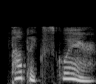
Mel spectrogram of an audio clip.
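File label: "public square", English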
